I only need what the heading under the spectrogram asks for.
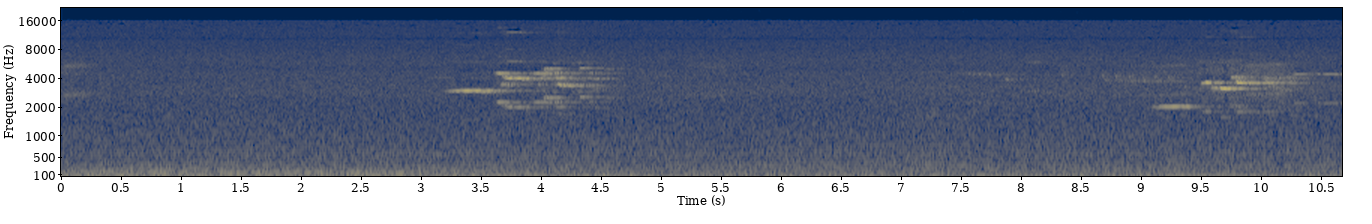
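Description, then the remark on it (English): Two short, buzzy, high-pitched phrases of black-throated warbler song, about six seconds apart, rising out of a steady background hiss with no voices. “So you can kind of compare black-throated green, black-throated blue here, and how they sound like they have the same voice.”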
